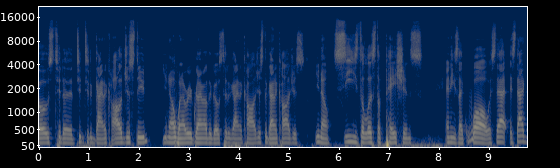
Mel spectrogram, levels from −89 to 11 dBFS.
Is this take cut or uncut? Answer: cut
